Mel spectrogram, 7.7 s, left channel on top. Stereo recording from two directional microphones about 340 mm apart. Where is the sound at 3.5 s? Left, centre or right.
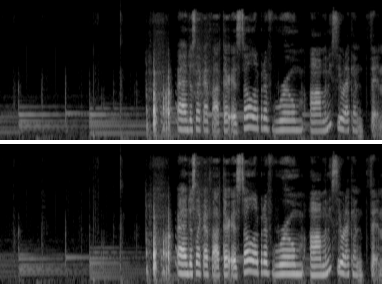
Right.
